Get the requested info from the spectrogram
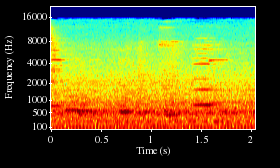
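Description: Very quiet: a low steady hum with faint background music.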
